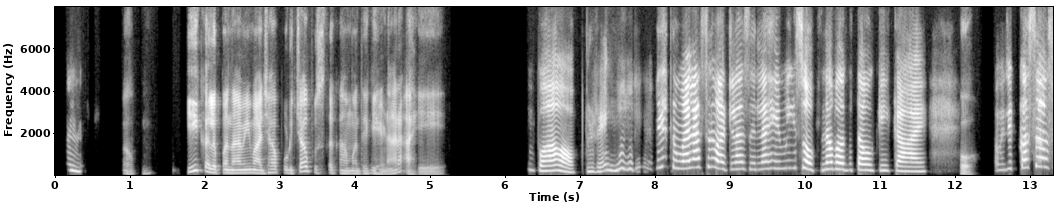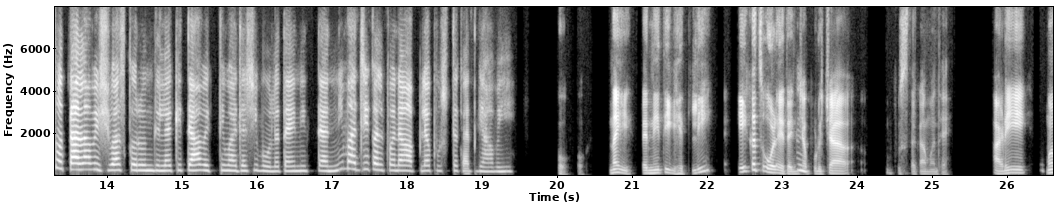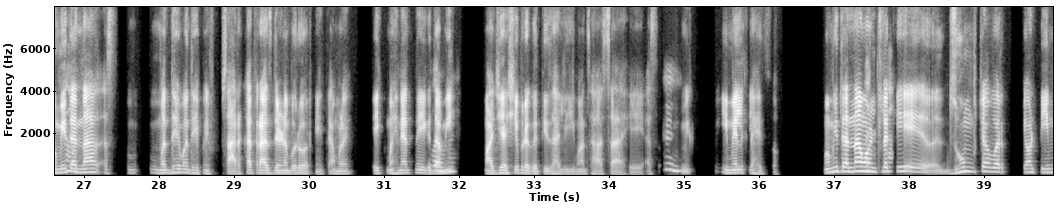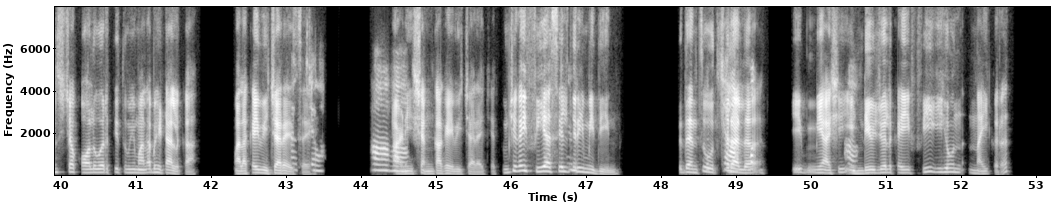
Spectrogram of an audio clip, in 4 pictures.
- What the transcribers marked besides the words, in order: laughing while speaking: "बाप रे!"; tapping; other noise; in English: "इंडिव्हिज्युअल"
- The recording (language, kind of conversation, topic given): Marathi, podcast, आपण मार्गदर्शकाशी नातं कसं निर्माण करता आणि त्याचा आपल्याला कसा फायदा होतो?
